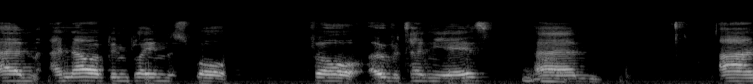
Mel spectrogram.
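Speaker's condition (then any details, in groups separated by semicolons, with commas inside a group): Cerebral palsy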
